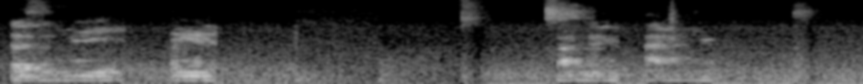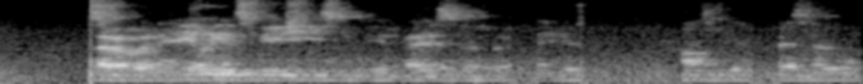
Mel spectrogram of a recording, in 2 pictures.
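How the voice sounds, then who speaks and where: Low-voiced man, distant and echoey. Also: steady tone. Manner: explanatory, halting with restarts. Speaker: scientist answering from the audience. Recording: echoey, distant, noisy room.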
